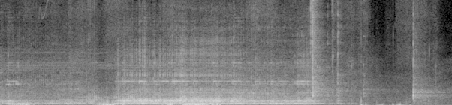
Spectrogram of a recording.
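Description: A walk-behind carpet scraper runs steadily with a rough mechanical drone and ripping noise as it cuts and tears carpet, then winds down into clicks and scattered knocks.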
